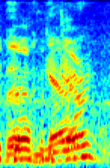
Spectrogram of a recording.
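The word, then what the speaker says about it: Burpengary: Brisbane Lions Saturday week at uh place called burping gar which I think is about what halfway between Brisbane and the Sunshine Coast y that's right good work I pronounced it correctly burp Gary you've done very well and um Sam Reed's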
